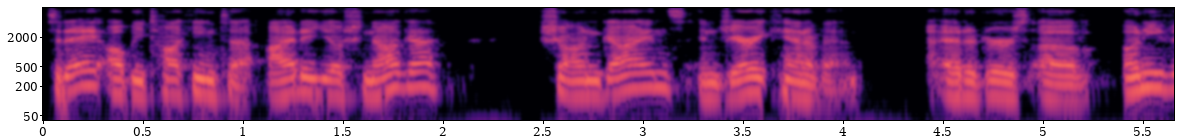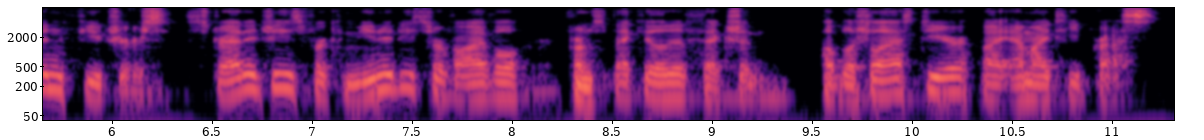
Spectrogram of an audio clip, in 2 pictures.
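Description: A man hosting a podcast, giving a clear, formal introduction to his guests. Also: mid-range voice, animated, a little fast, fairly bright tone, no echo. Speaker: podcast host. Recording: dry lo-fi audio.

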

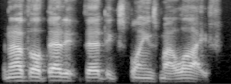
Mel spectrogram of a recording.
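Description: An older man, answering interview questions as an author in a thoughtful, halting way with many restarts. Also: mid-range voice, no room sound, studio quality. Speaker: author and guest.

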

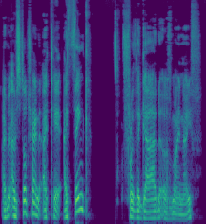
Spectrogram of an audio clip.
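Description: Trying a tabletop game for the first time, a player builds his character while talking hesitantly with many fillers in casual chat. His lowish, slightly mellow voice is sing-song at normal speed, recorded in studio quality with no room sound.

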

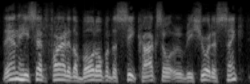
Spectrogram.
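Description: A man's voice: fairly high pitch, fast, breathy edge, no echo. An actor playing a blunt, world-weary male insurance investigator in an old radio drama, narrating in clipped, sardonic tones. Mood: accusing. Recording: dull lo-fi old radio broadcast.

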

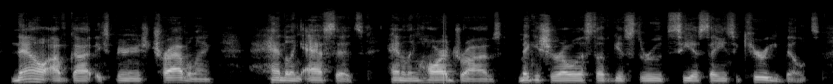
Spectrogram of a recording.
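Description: A man in his thirties, a podcast guest, telling stories in quick, laughing, filler-heavy casual talk. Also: low voice, no echo, clean studio sound. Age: 30s. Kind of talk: casual interview storytelling.

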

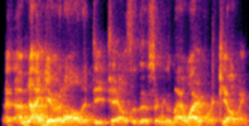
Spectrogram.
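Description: A man telling anecdotes in an interview, animated and acting out what others said. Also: sits low, fairly quick, reverberant. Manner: animated, acts out others' lines. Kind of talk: anecdotal storytelling.

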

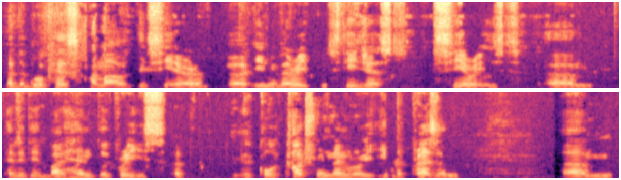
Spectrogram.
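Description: A man with a lowish voice conducts an academic interview in Chicago. He speaks haltingly, breaking his sentences with frequent ums and uhs. The sound is close and dry, with no room echo.

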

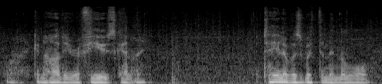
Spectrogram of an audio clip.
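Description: Deep-voiced, tired British intelligence man played by an actor. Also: flat delivery, brisk, darkish tone, a little hiss or hum, lightly acted. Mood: guarded, defensive. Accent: British English. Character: John, tired, reserved British intelligence officer and husband. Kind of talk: naturalistic spy drama dialogue.

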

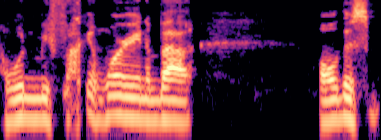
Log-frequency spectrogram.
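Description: A man's voice: mid-range voice, little pitch movement, normal speed, darkish tone, dry recording, clean studio sound. A man in his late twenties hosting a solo podcast, reflecting casually in a rambling way with lots of fillers and swearing. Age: 20s. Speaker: podcast host.

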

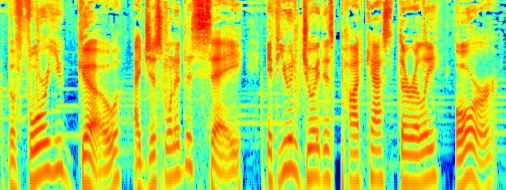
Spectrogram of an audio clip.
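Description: A man hosting a podcast, talking in a relaxed, laid-back way during a casual interview. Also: on the high side, normal speed, faint music behind. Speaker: podcast host.

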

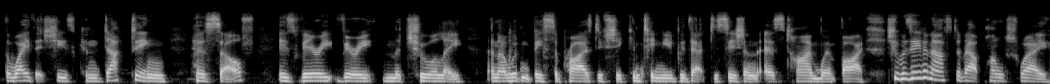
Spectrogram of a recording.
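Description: Broad Kiwi-accented woman sports commentator, low-pitched. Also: a little mellow, no echo. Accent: broad New Zealand. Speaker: sports commentator reporting from the Olympics. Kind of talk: live radio cross, opinionated sports report.

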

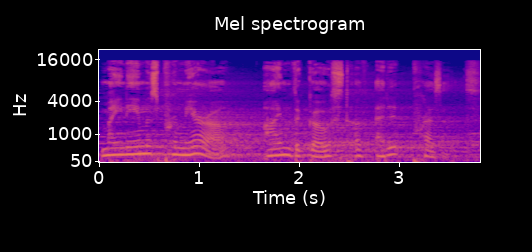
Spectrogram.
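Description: A woman voicing a calm echoing ghost guide. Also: mid-range voice, music in the background. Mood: patient. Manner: soft, unhurried, dryly patient. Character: calm ethereal female ghost guide, deadpan. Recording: heavy echoey reverb.

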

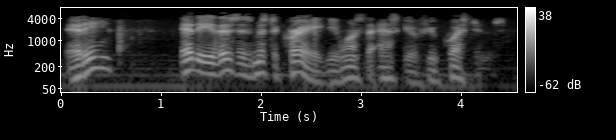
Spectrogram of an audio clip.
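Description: An actor with an American accent playing a calm, protective young hospital doctor, measured and earnest, in an old-time radio drama. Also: male voice, fairly low pitch, background noise. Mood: polite, composed. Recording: muffled vintage radio recording.

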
